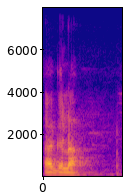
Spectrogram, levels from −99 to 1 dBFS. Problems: none marked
